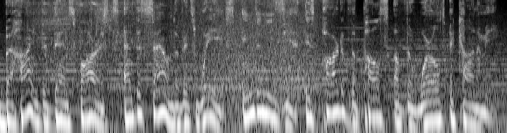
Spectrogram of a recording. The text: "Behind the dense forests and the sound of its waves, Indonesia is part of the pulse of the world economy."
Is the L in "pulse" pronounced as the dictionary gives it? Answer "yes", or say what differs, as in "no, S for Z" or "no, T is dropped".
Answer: yes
